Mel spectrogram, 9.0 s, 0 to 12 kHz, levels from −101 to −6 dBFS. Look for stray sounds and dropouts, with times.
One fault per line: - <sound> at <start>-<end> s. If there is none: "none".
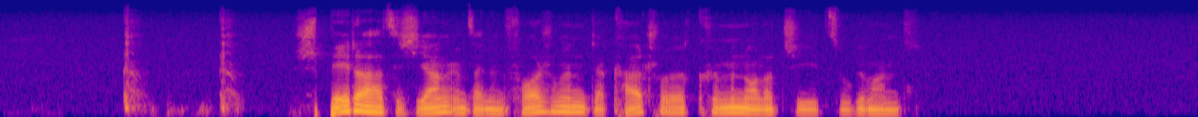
- cough at 0.9-1.8 s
